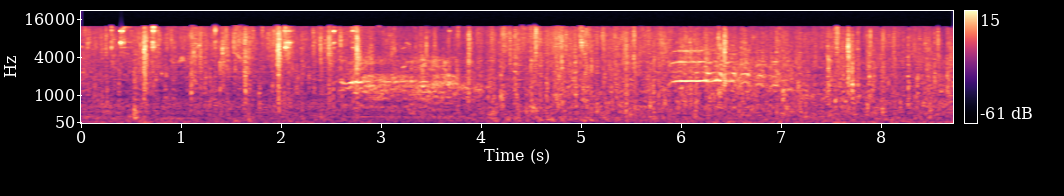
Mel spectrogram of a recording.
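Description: Horses' hooves clopping irregularly, with a horse neighing about three seconds in and a shorter high call near six seconds.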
